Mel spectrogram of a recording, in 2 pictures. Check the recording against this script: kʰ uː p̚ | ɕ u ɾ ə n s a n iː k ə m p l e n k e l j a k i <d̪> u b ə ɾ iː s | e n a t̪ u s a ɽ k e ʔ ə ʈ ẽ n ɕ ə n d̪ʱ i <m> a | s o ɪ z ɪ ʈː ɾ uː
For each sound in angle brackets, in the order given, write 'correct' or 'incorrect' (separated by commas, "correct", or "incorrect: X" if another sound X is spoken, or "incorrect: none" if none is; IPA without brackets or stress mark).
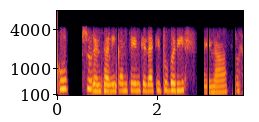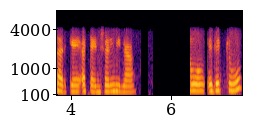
incorrect: t̪, incorrect: n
